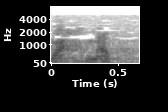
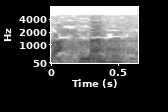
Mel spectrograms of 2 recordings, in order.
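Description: First: The word ends in a t sound. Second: The word ends in an h sound. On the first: "عندما تقف عليها بالتاء" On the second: "تقف عليها بالهاء"

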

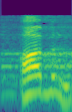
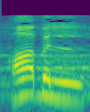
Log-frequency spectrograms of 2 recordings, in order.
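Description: First: The final l sound is barely voiced. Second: The final l sound is clearly voiced. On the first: The speaker calls it wrong. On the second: The speaker calls it right.

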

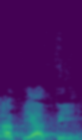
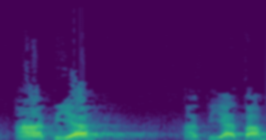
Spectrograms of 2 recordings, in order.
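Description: First: The word ends with an 'i' vowel. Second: The word ends with an 'a' vowel. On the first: The word is in the genitive case. The speaker calls it wrong. "bukan atiyati ya" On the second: The word is the object, in the accusative case. The speaker calls it right. "maka dibaca atiyata"

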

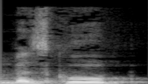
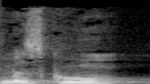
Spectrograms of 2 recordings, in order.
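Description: First: The m sounds come out as b sounds. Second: The m sounds are clearly nasal.

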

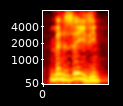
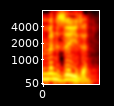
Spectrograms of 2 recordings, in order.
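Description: First: The name ends with the vowel i (zaydin). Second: The name ends with the vowel a (zaydan). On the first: "فأقول لك على سبيل الحكاية: من زيد؟ بالجر" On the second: "ولكن قلت لك: من زيدا؟ بالنصب"

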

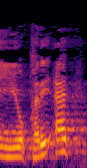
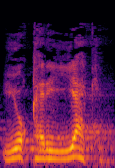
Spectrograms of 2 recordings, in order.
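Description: First: A glottal stop follows the vowel i. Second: A y sound replaces the glottal stop. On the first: "يقرئك همزة مفتوحة إثر ماذا؟ إثر كسرة" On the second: "إذا أردنا تخفيفها أبدلناها ياء"

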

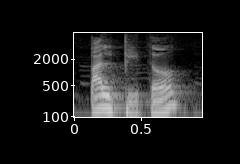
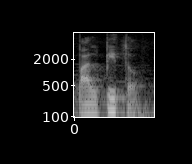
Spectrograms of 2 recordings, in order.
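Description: First: The stress is on the first syllable. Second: The stress is on the second syllable. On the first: The speaker calls it right. "aquí dice pálpito" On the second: The speaker calls it wrong. "yo os la vendo como palpito"

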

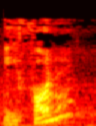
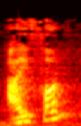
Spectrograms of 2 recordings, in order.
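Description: First: It is pronounced the Spanish way. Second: It is pronounced the English way. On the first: "¿O en español cómo sería?" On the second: "¿cómo está bien dicho tanto en inglés como en castellano?"

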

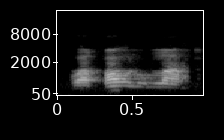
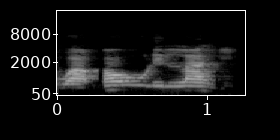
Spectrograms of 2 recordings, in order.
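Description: First: The word qaul ends with a u vowel. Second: The word qaul ends with an i vowel. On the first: The phrase starts a new sentence. "Kenapa kok dibaca rofa?" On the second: The phrase is joined to the words before it. "Kalau dibaca jar, ya tentunya atof kepada kalimat sebelumnya"

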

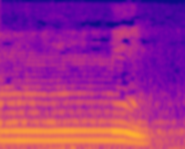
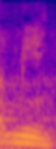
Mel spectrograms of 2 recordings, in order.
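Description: First: The m sound is held and doubled. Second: The m sound is short and single. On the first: Those heading toward a place. The speaker calls it wrong. "لو قال آمين غلط" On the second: O God, answer the prayer. The speaker calls it right. "بالمد هكذا، آمين وبالتخفيف"

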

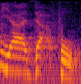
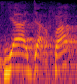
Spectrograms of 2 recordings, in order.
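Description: First: The name ends with a 'u' vowel. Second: The name ends with an 'a' vowel. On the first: The shortened name is treated as a complete word. "dan juga boleh antum katakan ya Ja'fu" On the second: The remaining letter keeps its original vowel. "sebelum huruf ra adalah ain di fathah, maka yang pertama boleh antum katakan ya Ja'fa"

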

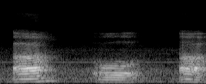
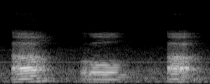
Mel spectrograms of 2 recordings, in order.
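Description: Both takes have the same delivery.

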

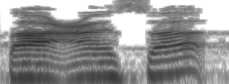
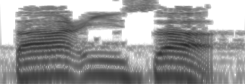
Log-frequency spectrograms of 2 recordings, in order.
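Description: First: The vowel after the second consonant is 'a'. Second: The vowel after the second consonant is 'i'. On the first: "ainnya di fathah" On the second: "di kasroh ain"

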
